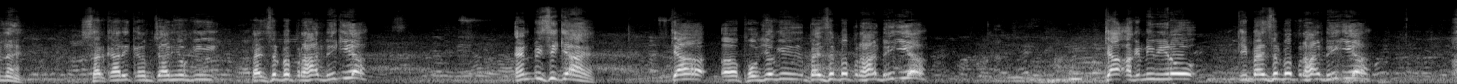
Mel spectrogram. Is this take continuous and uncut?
yes; 0 cuts

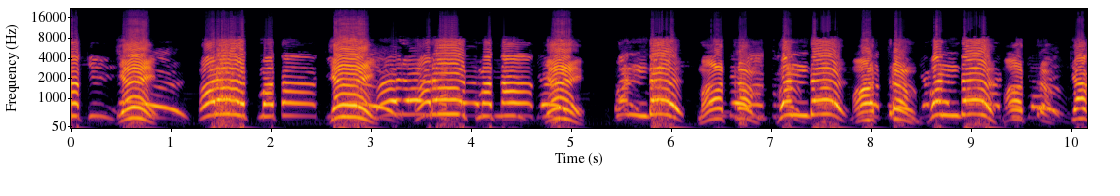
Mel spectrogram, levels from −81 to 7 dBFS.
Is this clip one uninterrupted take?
yes; 0 cuts

